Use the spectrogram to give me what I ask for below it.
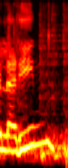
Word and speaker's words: Larin: Frente a Bosnia, el gran jugador número 9, Larin, así se pronuncia, perdón, acaba de igualar este cotejo, este partido.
